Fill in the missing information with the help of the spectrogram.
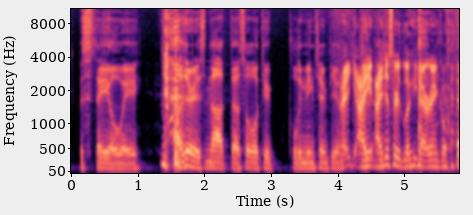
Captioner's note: laughs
